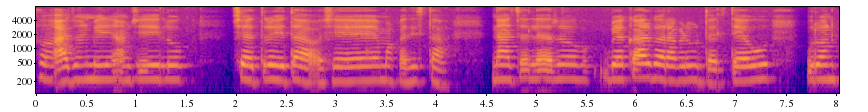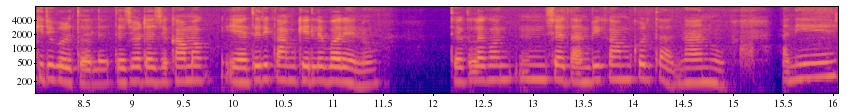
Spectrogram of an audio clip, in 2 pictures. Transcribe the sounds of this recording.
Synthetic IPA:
hə̃ad͡zuːnmeɾia̰mt͡ɕilok | kɕet̪ɾəjet̪aə̰ɕem̤akad̪ist̪a | nat͡sa̰lja̰ɾbekaɾɡʱəɾãkəɽeuɽt̪alt̪eʋuuɾʋankiɾikəɽt̪alet̪jat͡ɕaʈjat͡ɕekamakjɛ̃t̪əɾiːkamkelebəɾeno | t̪ɛklaɡənɕɛt̪anbʱiːkamkəɾt̪at̪nanuani

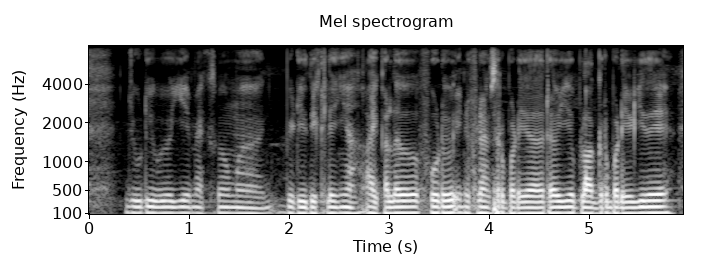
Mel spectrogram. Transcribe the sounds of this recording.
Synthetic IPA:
d͡ʒuːʈiɦooːieːmɛːksɪməmʋiːɖijoːd̪ɪkʰlejãːa̰ːikəlpʰuːɖoɪnpʰluẽːnsəɾbəɽeaɾieːblaːɡəɾbəɽeɦoieː

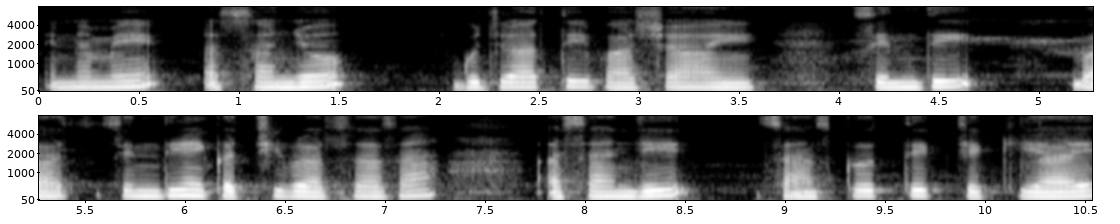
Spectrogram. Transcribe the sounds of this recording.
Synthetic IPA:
ɪnəmẽ | ɐsãɲd͡ʑo | ɡʊd͡ʑɾaːt̪ibʱaːʃaɛ̃ː | sɪ̃nd̪ʱi | bʱaːsɪ̃nd̪ʱiɛ̃ːkɐt͡ɕʰibʱaːʃasãɐ̰sãːɲd͡ʑiː | sãːnskɾɪt̪ɪk̚d͡ʑeːkiaːɦe

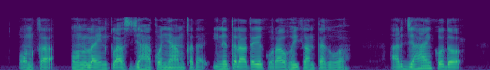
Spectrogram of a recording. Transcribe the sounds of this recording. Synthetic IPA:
o̰nka̰ | ɔnlaːɪnklaːsd͡ʒɐɦãkoɲaːmkəd̪a̰inet̪ɐlat̪ɛkekɔ̰ɾʔaːwɦoikant̪əkowa | a̰ɾd͡ʒəɦãĩkod̪ɔ

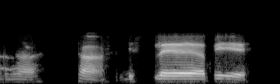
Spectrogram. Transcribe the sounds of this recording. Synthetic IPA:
aɦã | ɦã | ɖispleɐpi

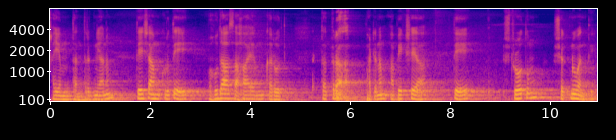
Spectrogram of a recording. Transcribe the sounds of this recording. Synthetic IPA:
ɐjɐmt̪ɐnt̪ɾɐɡnjaːnɐmt̪eːʃaːmkɾut̪eːbɐɦud̪aːsɐhaːjɐmkɐɾoːt̪i̥ | t̪ɐt̪ɾɐ̰pʰɐʈɐnɐmɐpeːkʂɐjaː | t̪eː | ʃɾoːt̪umʃɐkɳuʋɐnt̪i

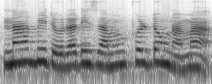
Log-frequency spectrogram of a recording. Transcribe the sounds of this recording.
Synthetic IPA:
nabidɔɾaɾizamɯŋpʰɯɾdɔŋnama

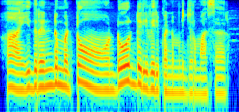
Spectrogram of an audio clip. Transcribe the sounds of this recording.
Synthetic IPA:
aːɪðɯɾɛɳɖɯmɐʈːʊ̃ɖoːɾɖɛlɪʋɐɾipɐɳːɐmʊɽɪɲd͡ʒɪɾɯmaːsaːɾ

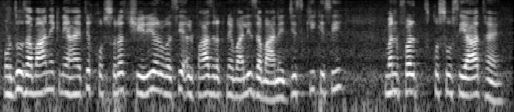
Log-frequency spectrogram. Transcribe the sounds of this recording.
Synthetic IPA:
ʊɾd̪uzɐbaːneːknɪɦaːjt̪ixuːbsuːɾət̪ʃiːɾiɔːɾʋɐsiɐlfaːzɾɐkʰneʋaːlizɐbaːnɦɛ̃ːd͡ʒɪskikɪsi | mɐnfəɾd̪xʊsuːsijaːt̪ɦɛ̃ː

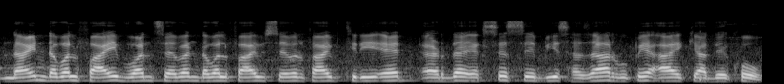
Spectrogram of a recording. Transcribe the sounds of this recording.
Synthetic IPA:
naːɪnɖɐbəlpʰaːɪʋʋɐnseːʋənɖɐbəlpʰaːɪʋseːʋənpʰaːɪʋt̪ʰɾiːeːʈɐɾd̪əeksɪsːebiːsɦɐzaːɾːʊpeaːekjaːd̪eːkʰoː

